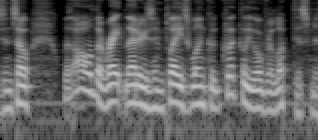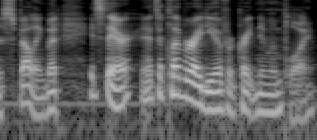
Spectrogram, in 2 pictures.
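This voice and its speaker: Guy doing a scripted book commentary podcast, medium pitch, really animated and emphatic. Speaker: podcast host.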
